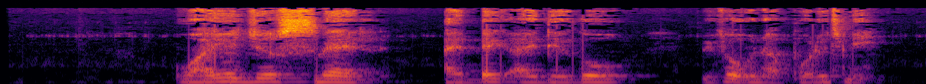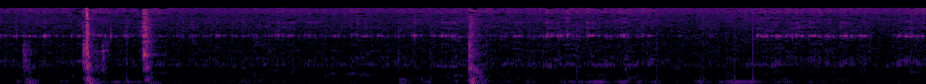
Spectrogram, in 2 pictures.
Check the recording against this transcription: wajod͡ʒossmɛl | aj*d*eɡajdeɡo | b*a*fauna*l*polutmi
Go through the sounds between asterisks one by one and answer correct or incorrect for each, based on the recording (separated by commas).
incorrect, incorrect, incorrect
